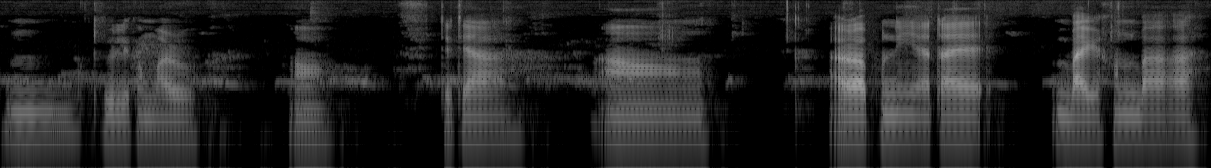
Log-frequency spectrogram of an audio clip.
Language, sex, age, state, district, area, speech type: Assamese, male, 18-30, Assam, Charaideo, rural, spontaneous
